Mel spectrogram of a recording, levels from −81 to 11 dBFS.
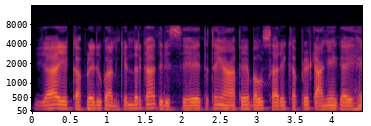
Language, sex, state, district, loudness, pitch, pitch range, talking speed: Hindi, male, Jharkhand, Garhwa, -20 LUFS, 115 Hz, 110-120 Hz, 245 wpm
